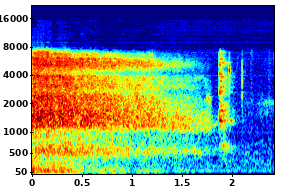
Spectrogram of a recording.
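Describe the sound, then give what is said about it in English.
A long, breathy exhale through the mouth as part of a breathing technique of breathing in through the nose and out through the mouth. It is fairly loud at first and slowly fades over about two seconds, followed by a few faint mouth clicks. No one speaks. “So one way to give yourself a timeout is, right, do that breathing technique. And through your nose, extend out through your mouth.”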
